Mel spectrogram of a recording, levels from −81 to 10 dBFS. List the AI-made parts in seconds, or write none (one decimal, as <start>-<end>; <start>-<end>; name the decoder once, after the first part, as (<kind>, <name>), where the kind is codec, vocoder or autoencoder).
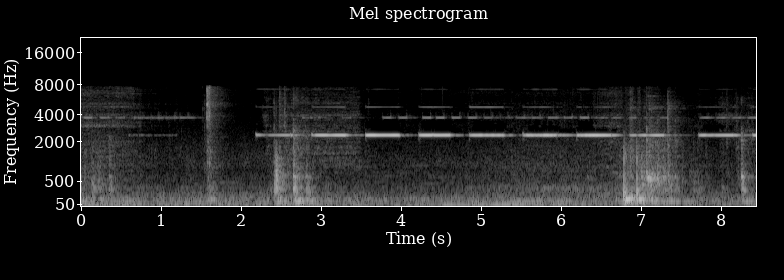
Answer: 0.6-1.2 (vocoder, WaveNeXt)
